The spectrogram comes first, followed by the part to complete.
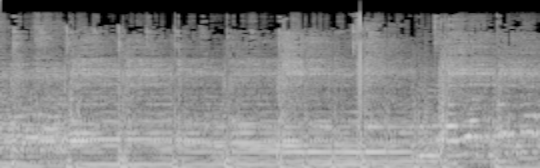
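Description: Live dangdut koplo band playing, a dense mix with a steady beat of drum strokes and held bass notes.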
